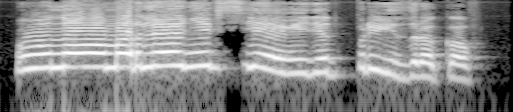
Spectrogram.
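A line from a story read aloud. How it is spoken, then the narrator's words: Short quiet laugh. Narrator (Russian): Он невольно рассмеялся, коротким, тихим смешком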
